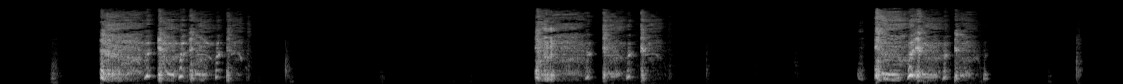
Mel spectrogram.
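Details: Three bursts of hard, harsh repeated coughs, several in each burst, separated by quiet pauses; afternoon coughing fits leaving the person tired.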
